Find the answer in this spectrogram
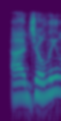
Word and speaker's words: Jolene: And so Jolene, Jolene like the song, Dolly Parton song, and, just like it's spelled.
